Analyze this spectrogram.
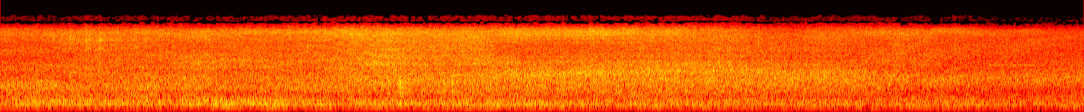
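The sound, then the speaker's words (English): A low-floor bus alongside, with snow chains on its back set of wheels, strains for traction in water almost up to the bottom of its floor. Its engine roars in a steady, loud rumble layered with constant hissing, grinding noise throughout, with no talking. “And even with the bus, it's a low floor bus, the bus is trying to get traction.”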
